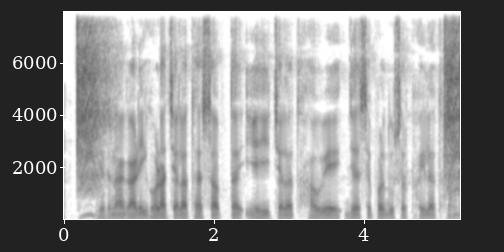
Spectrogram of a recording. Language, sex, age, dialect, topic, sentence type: Bhojpuri, male, 41-45, Western, agriculture, statement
